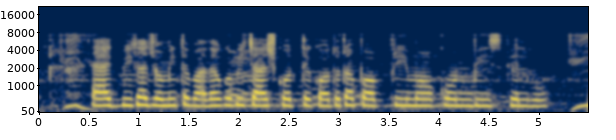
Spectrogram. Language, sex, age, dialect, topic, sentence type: Bengali, female, 18-24, Rajbangshi, agriculture, question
